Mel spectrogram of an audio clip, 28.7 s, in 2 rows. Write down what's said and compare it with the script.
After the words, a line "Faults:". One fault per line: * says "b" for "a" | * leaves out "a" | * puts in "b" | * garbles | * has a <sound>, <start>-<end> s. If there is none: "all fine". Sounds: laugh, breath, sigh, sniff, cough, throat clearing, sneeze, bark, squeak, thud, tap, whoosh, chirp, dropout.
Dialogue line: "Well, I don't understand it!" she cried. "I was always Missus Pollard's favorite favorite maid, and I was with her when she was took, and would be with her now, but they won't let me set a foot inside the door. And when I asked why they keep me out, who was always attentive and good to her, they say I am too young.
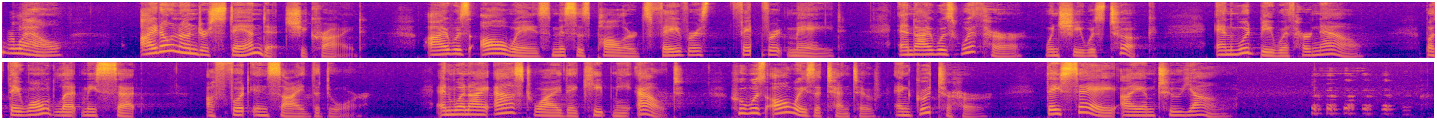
"Well, I don't understand it!" she cried. "I was always Missus Pollard's favorite favorite maid, and I was with her when she was took, and would be with her now, but they won't let me set a foot inside the door. And when I asked why they keep me out, who was always attentive and good to her, they say I am too young.
Faults:
* has a dropout, 7.5-7.6 s
* has a laugh, 27.4-28.5 s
